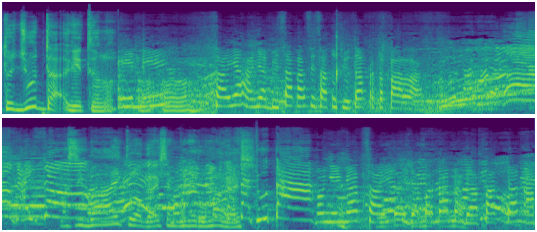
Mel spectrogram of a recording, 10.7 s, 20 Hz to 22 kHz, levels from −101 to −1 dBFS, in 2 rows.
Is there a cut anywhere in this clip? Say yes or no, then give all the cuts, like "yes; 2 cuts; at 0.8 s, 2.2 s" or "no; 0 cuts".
yes; 1 cut; at 1.1 s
